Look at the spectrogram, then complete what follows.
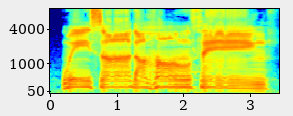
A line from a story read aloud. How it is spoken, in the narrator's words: she hissed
